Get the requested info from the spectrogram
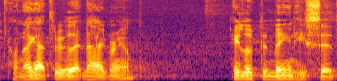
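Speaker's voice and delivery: ordinary delivery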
